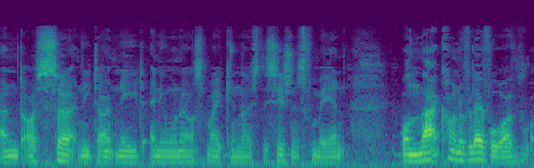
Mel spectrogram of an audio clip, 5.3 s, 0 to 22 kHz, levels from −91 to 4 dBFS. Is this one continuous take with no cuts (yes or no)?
yes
